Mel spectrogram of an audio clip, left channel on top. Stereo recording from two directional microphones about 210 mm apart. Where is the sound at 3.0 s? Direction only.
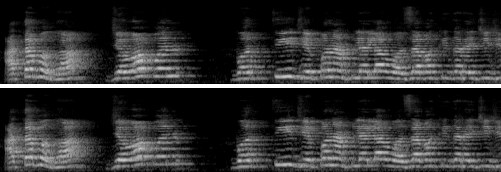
15° right (ahead or behind).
